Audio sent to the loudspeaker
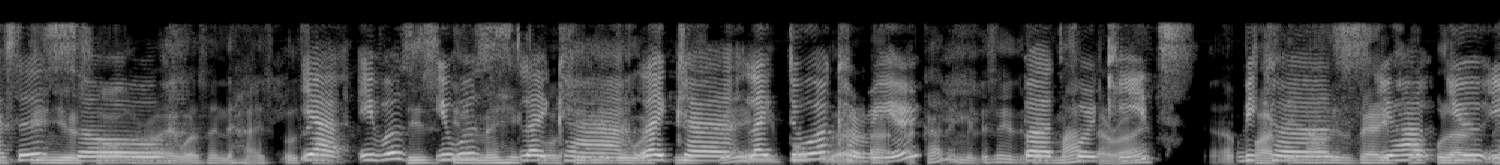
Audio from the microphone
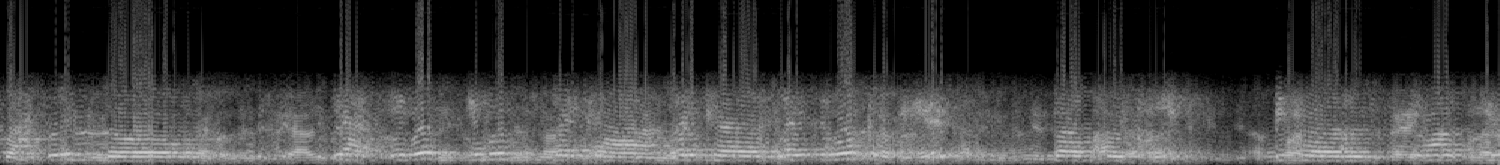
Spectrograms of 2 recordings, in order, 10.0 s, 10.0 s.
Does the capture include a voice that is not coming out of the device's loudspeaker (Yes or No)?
Yes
